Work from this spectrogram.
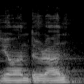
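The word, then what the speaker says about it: Jhoan Duran: I think the actual pronunciation is Johan Duran. I took Spanish, so I think that's what it is.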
